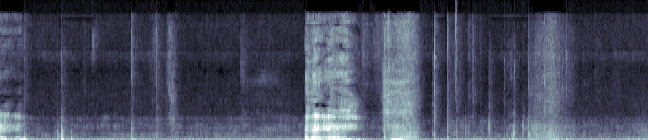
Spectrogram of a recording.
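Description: A man coughing to clear his throat into his fist: one loud cough about four seconds in and a shorter second one a second later.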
